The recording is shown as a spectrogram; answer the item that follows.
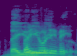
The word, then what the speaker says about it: Bailleul-l'Évêque: Bailleul-l'Évêque.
